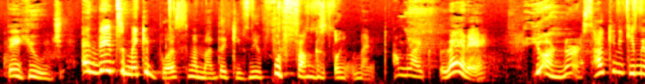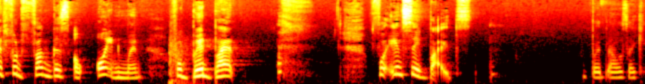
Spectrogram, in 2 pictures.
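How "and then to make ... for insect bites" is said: high, loud outrage; indignant. Retold or imitated. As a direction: protest in disbelief. Indignant at mother.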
